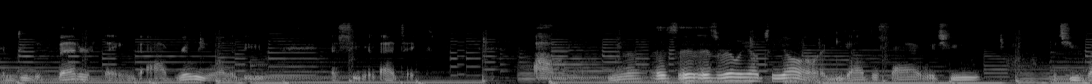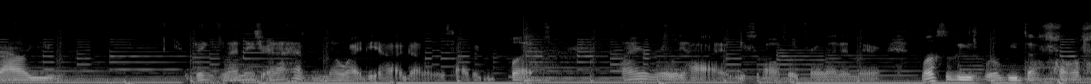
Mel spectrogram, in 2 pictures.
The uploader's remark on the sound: the audio sucks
